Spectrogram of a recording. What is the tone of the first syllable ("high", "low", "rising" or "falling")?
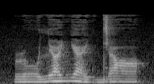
low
